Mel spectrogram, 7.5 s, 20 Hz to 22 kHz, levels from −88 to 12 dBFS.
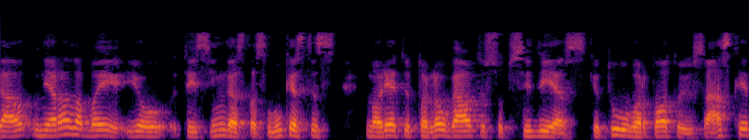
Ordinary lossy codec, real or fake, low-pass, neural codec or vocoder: MP3, 32 kbps; real; 10.8 kHz; none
